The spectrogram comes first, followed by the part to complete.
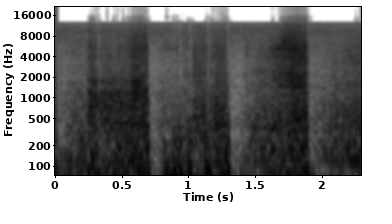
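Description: Loud rumbling, blowing noise on the microphone, coming in uneven surges with short dips, like handling or air hitting the mic.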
